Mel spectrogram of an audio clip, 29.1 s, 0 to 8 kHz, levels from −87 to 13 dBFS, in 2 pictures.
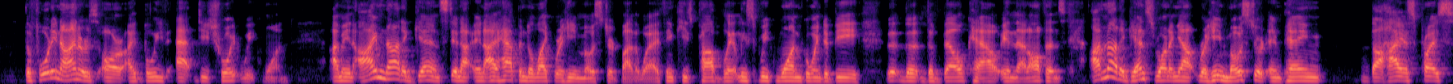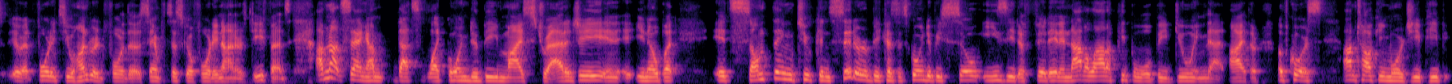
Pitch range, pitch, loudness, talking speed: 130-155 Hz, 140 Hz, -19 LUFS, 225 wpm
